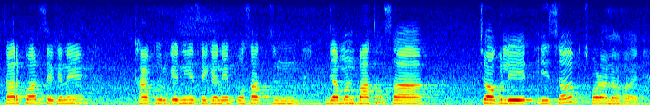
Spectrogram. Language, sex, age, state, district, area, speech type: Bengali, female, 45-60, West Bengal, Paschim Medinipur, rural, spontaneous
